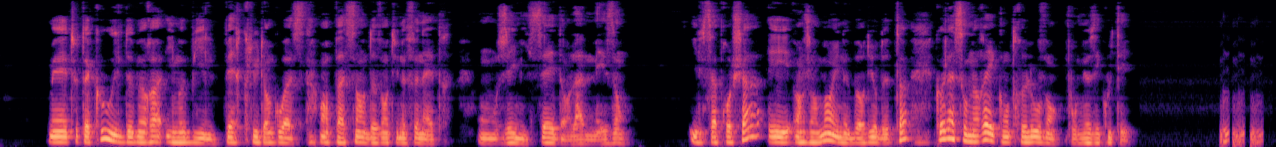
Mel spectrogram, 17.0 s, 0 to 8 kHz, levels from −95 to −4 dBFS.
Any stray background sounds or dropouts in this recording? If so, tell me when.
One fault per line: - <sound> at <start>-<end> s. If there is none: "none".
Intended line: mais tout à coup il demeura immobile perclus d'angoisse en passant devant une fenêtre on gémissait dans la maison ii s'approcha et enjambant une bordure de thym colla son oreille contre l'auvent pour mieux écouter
- laugh at 16.3-16.9 s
